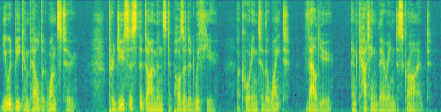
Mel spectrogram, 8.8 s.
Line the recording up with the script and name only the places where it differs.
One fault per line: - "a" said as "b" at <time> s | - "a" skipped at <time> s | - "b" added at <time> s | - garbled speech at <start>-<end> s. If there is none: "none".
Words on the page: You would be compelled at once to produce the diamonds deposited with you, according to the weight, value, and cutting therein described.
- "produce" said as "produces" at 2.2 s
